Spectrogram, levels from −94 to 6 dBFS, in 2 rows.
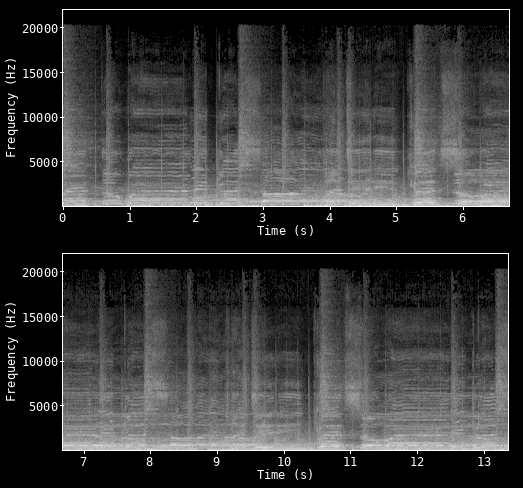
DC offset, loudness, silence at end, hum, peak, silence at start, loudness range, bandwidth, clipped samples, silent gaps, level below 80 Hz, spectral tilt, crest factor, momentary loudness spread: under 0.1%; -16 LUFS; 0 s; none; 0 dBFS; 0 s; 2 LU; 19.5 kHz; under 0.1%; none; -26 dBFS; -5.5 dB/octave; 14 dB; 5 LU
